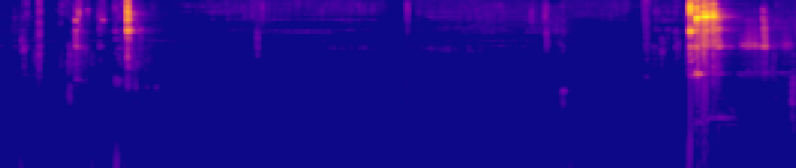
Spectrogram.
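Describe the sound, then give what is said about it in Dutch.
Glass marble rattles inside a Ramune soda bottle, giving faint, bright clinks early on, then a long quiet gap and a louder cluster of clinking rattles near the end. “De knikker die hierin zit, zorgt ervoor dat je dit drankje niet naar binnen tankt. Die komt namelijk in de dop te zitten.”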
